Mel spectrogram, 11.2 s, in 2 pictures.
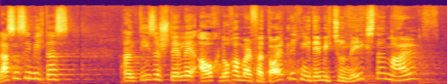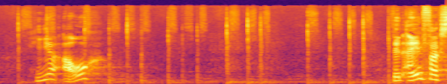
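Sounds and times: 
speech: 0.0s - 5.4s, 6.0s - 6.9s, 10.5s - 11.1s
writing the formula of ethane on a blackboard: 4.2s - 11.1s.

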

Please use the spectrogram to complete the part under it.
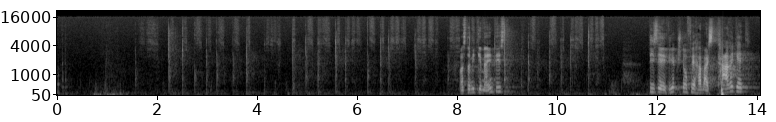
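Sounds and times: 
chalk scratching and tapping on a blackboard as a lecturer writes: 1.5s - 11.1s
speech: 8.0s - 9.1s, 11.9s - 14.0s.

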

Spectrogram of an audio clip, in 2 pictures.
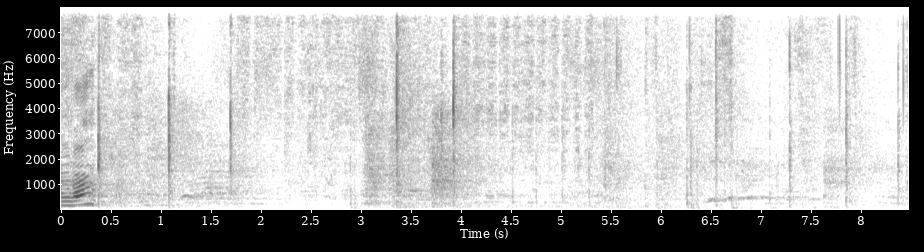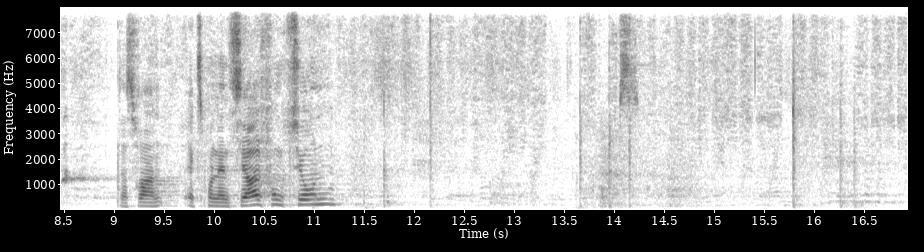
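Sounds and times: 
speech: 0.0s - 0.5s, 9.1s - 11.4s
writing on a board during a lecture on linearizing transformations: 0.0s - 16.9s
rubbing and knocks: 1.7s - 6.7s, 11.4s - 16.9s.

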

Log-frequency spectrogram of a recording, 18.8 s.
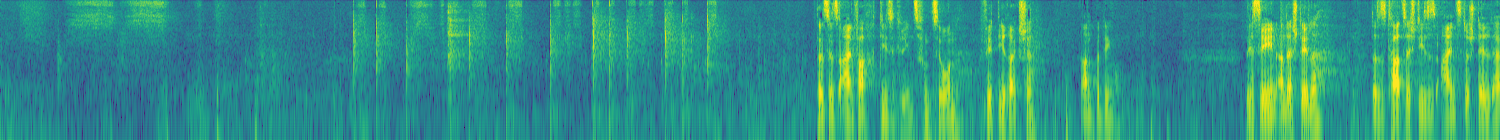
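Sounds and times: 
writing on a board during a physics lecture: 0.8s - 2.2s, 4.4s - 9.1s
speech: 10.2s - 14.2s, 15.6s - 18.7s.

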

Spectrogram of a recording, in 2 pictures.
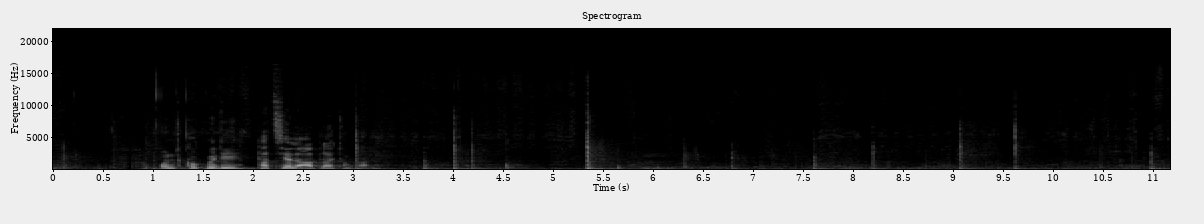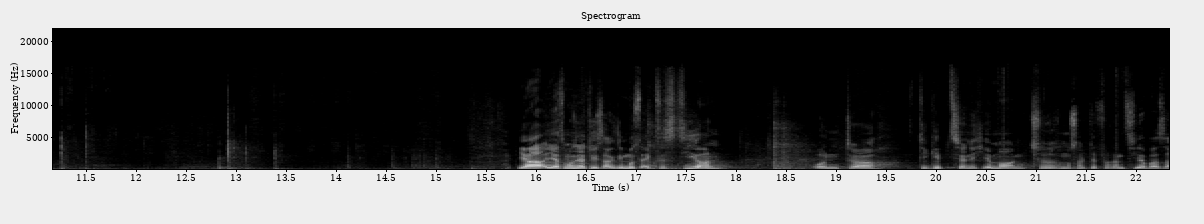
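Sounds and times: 
writing on a board during a mathematics lecture on partial derivatives: 1.0s - 15.4s
speech: 1.1s - 3.4s, 15.8s - 18.0s, 18.8s - 22.3s.

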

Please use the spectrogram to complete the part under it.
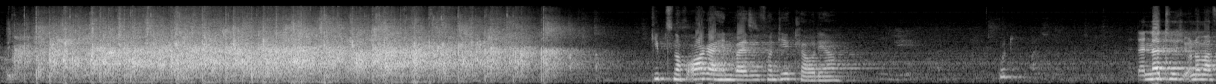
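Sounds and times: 
audience applause: 0.0s - 6.2s
speech: 6.6s - 8.5s, 11.4s - 12.1s.

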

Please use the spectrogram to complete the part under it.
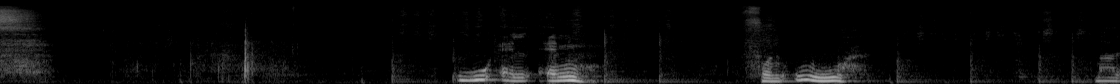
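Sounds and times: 
writing on a board during a maths lecture: 3.9s - 7.6s, 8.8s - 11.2s
speech: 4.6s - 6.0s, 7.6s - 8.7s, 11.0s - 11.2s.

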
